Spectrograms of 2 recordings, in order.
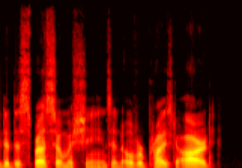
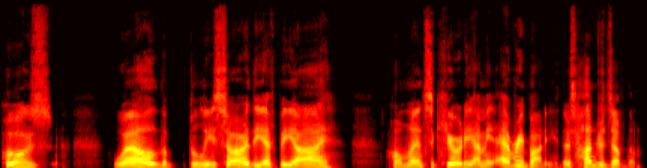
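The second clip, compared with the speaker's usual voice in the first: high, loud frightened babble; panicked, voice breaking upward; voice cracking; 8 semitones higher, 6 dB louder than usual. Acted. Guard to the killer, voice cracking high in fear. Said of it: "Wall's voice cracked".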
